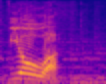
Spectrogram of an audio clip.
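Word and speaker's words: Viola: his name like in I pronounce it wrong it's be Ola so anyways let's get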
